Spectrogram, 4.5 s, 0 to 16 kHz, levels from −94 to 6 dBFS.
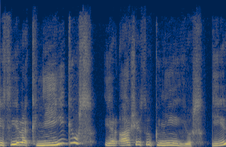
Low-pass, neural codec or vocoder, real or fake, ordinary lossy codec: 14.4 kHz; none; real; Opus, 64 kbps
